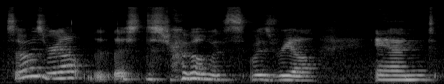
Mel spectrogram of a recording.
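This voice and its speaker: A woman speaks pensively in a mid-pitched voice, as if thinking aloud in a personal vlog. The delivery is earnest and open, with thoughts that trail off and get picked up again. The room adds a clear echo around the words. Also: expressive, slow pace, darkish tone. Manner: candid, earnest, emotionally open. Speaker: personal development vlogger sharing their own journey. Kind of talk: reflective personal vlog monologue. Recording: echoey room.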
